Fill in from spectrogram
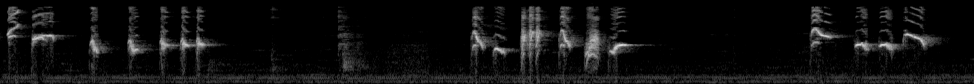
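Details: Greater green leafbird, a lively singer used as a lure to prompt reluctant birds to sing, giving loud clear whistled notes and sliding chirps in three bursts separated by short silences.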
